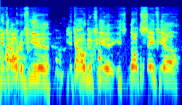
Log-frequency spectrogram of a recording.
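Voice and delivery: hammed-up action hero warning; Arnold impression. Friend quoting Arnold's warning, laughing.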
